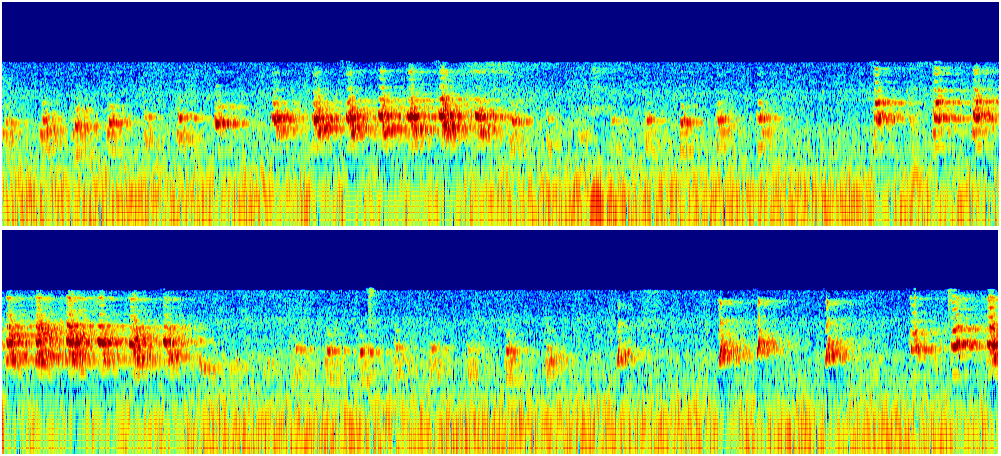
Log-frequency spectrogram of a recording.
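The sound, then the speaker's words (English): An imitated wild turkey hen's soft tree call, like a hen waking up: clusters of quiet, nasal yelps and clucks in uneven bursts, alone, with a low background rumble and no talking. “I'll do like a tree call, like a hen waking up, and then getting allowed to locate the others where they're at, maybe in the area.”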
